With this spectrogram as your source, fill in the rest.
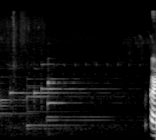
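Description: A bright magical chime rings out in layered notes and fades.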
